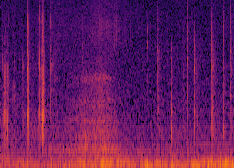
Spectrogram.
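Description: Long acrylic nails scratch and tap a small, hollow pink plastic compact case with a wavy raised pattern. Sharp, bright clicking taps come at the start and end, with a softer scratching rasp across the patterned surface in the middle. A low, steady rumble sits underneath throughout.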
